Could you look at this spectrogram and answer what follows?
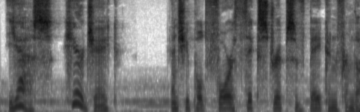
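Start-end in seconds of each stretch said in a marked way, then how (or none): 0.1-1.5 more conviction. Acted. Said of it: "again with more conviction".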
